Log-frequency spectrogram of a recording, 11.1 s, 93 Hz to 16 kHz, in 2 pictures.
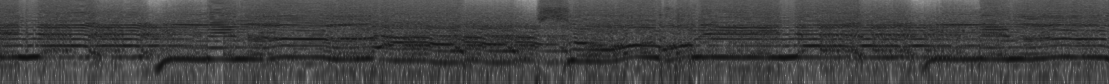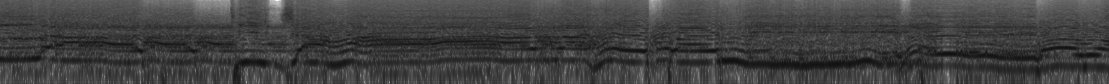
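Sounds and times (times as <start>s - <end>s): man singing through loudspeaker: 0.0s - 11.0s.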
